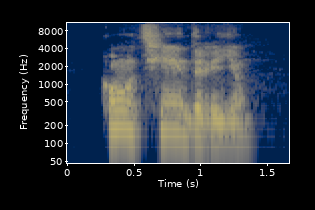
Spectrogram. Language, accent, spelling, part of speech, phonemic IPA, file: French, Canada, contiendrions, verb, /kɔ̃.tjɛ̃.dʁi.jɔ̃/, LL-Q150 (fra)-contiendrions.wav
- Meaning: first-person plural conditional of contenir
